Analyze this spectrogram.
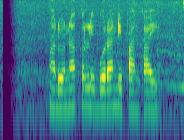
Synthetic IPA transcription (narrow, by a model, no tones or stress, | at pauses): madonakərlibuɾandipant̪ai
